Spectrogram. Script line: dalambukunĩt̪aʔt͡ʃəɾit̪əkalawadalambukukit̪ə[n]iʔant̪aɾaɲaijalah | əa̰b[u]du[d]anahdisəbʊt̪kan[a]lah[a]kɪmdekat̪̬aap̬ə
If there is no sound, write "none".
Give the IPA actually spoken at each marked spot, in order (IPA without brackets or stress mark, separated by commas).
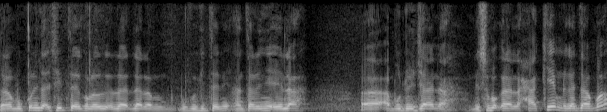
n, u, d͡ʒ, a, a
